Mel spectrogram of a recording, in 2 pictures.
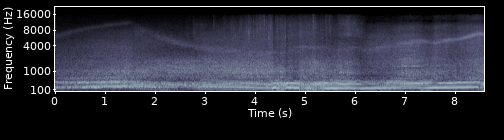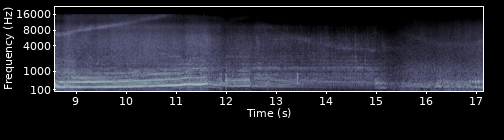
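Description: A race car engine roars loudly, revving hard as the car approaches and speeds past, then fades into the distance.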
